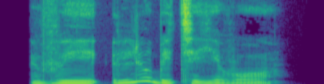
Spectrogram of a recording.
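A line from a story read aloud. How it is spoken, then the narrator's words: Deceptively soft, unruffled. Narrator (Russian): обманчиво мягко уточнил, не задетый моей вспышкой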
